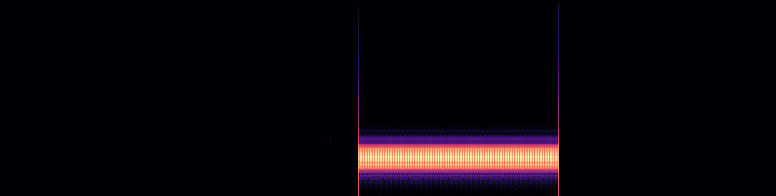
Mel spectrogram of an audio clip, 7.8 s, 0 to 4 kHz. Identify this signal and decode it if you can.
Ringback tone (North America), 440 + 480 Hz.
